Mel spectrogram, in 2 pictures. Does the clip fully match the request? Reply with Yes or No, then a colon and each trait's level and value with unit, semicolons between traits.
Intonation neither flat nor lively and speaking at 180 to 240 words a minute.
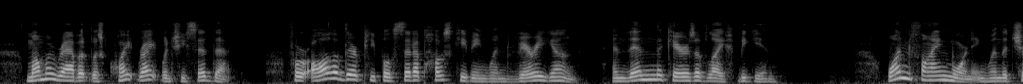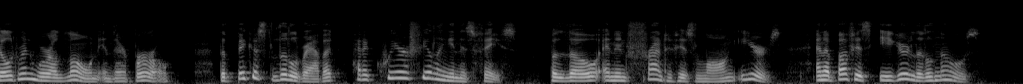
No: wide, 5.7 semitones; average, 185 wpm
